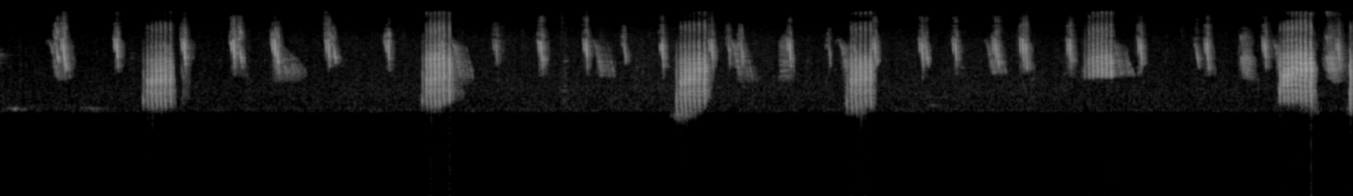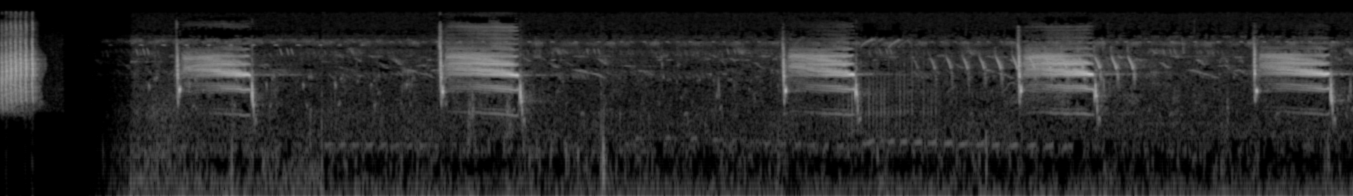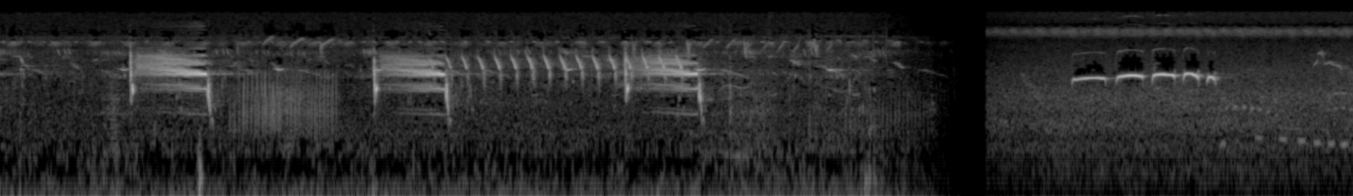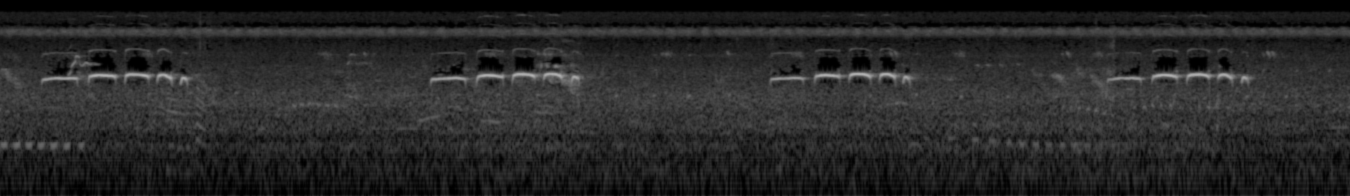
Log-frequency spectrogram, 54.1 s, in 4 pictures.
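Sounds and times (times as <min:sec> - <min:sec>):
bird giving harsh pulsing calls: 0:15.2 - 0:16.3, 0:17.8 - 0:18.9, 0:21.3 - 0:22.9, 0:23.7 - 0:25.1, 0:26.0 - 0:27.1, 0:28.2 - 0:31.9, 0:33.2 - 0:34.3.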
